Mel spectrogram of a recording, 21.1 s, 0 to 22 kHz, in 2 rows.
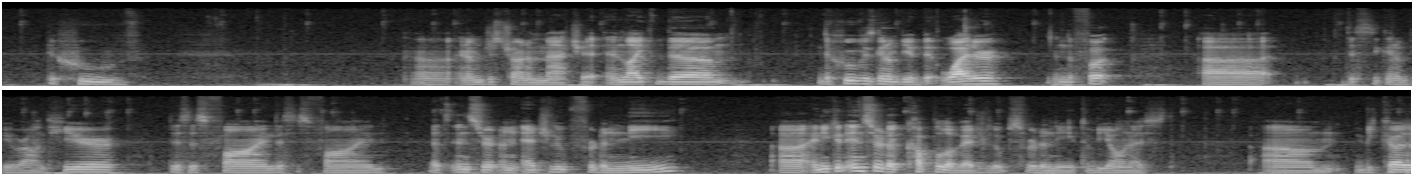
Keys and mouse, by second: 1.0 click, 1.7 click, 2.3 click, 3.4 click, 4.1 click, 4.3 w, 4.6 click, 5.6 ctrl+z, 5.9 click, 7.2 r, 7.4 click, 7.9 w, 8.8 alt+middle click, 9.3 click, 10.0 w, 10.1 click, 11.1 alt+middle click, 11.4 click, 14.9 click, 17.4 right click, 18.1 click, 18.4 w, 19.1 right click, 19.7 click, 20.0 w, 20.3 click.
